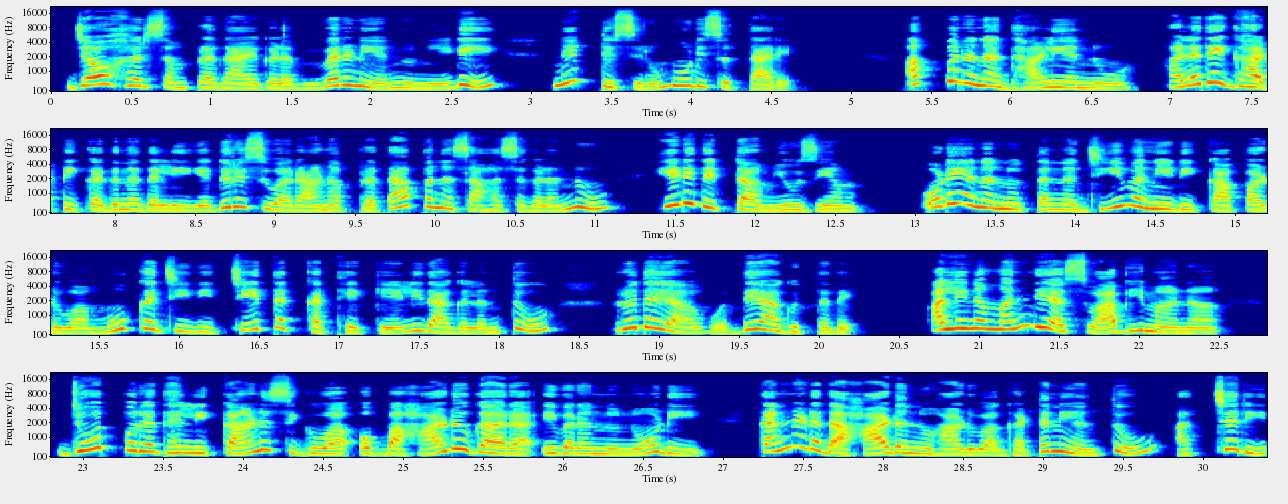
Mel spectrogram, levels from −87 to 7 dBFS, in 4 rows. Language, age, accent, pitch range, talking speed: Kannada, 30-49, native, 220-345 Hz, 80 wpm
